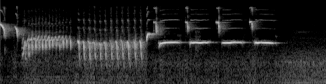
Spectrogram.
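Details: Canary singing after the moult: rolling buzzy trills at first, then four clear, level whistled notes evenly spaced, each with a sharp click-like onset.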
